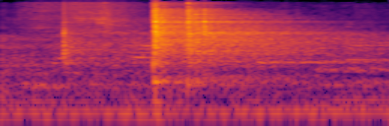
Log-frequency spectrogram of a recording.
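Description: Heavy weight plates crash onto the floor and clang with a ringing echo.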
